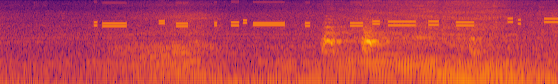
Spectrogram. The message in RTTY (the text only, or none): none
